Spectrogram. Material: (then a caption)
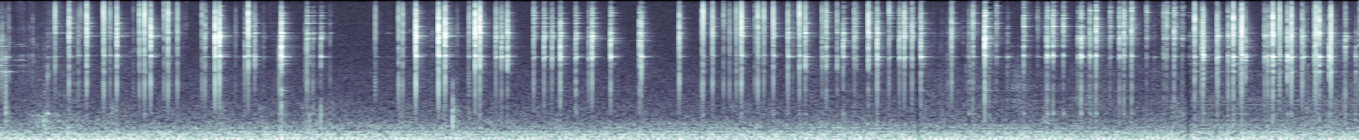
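Ceramic. Gentle tapping on a ceramic donut-shaped mug produces a steady run of quick, bright clinks and ticks with almost no ring. The taps sit over a faint, low background hum.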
